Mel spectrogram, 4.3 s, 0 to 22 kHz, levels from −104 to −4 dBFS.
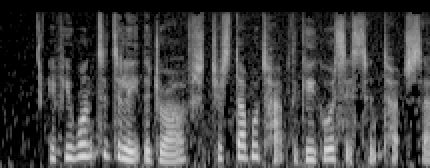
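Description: From start to finish the speech carries overdone noise removal: bands near the estimated noise floor are pulled far down, leaving near-silent gaps with twinkling specks. Unlike a noise gate, which shuts everything at once, this flickers band by band.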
